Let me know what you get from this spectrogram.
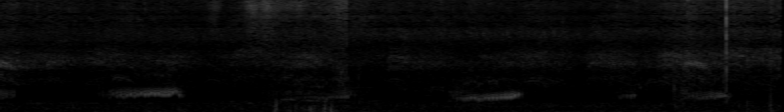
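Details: Kitten giving strange sounds: a few drawn-out, flat, nasal mews, each under a second, spaced irregularly, with soft rustling and a brief clatter between them.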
